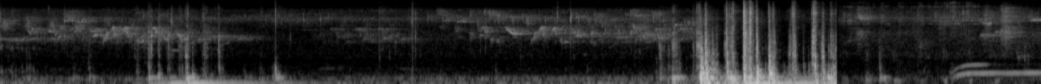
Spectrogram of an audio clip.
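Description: Songbirds chirping and singing steadily in the background, with a few knocks a couple of seconds in and a loud burst of clattering about ten seconds in that lasts about two seconds. Near the end a low hum starts, rising briefly in pitch and then holding steady.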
